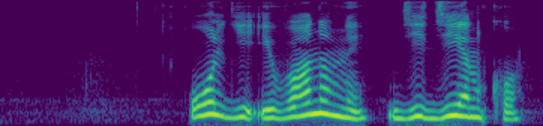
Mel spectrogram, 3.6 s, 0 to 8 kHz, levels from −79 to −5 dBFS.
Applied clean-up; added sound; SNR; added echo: none; none; none; none.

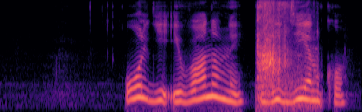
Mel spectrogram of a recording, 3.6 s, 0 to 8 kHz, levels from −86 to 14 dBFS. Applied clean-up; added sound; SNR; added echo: none; Skateboard; 1 dB; none.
